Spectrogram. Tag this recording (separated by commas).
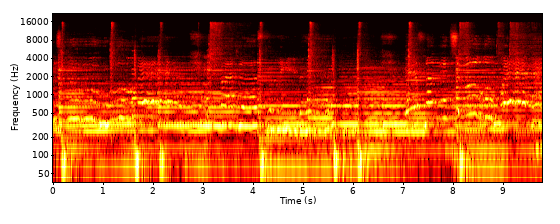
Music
